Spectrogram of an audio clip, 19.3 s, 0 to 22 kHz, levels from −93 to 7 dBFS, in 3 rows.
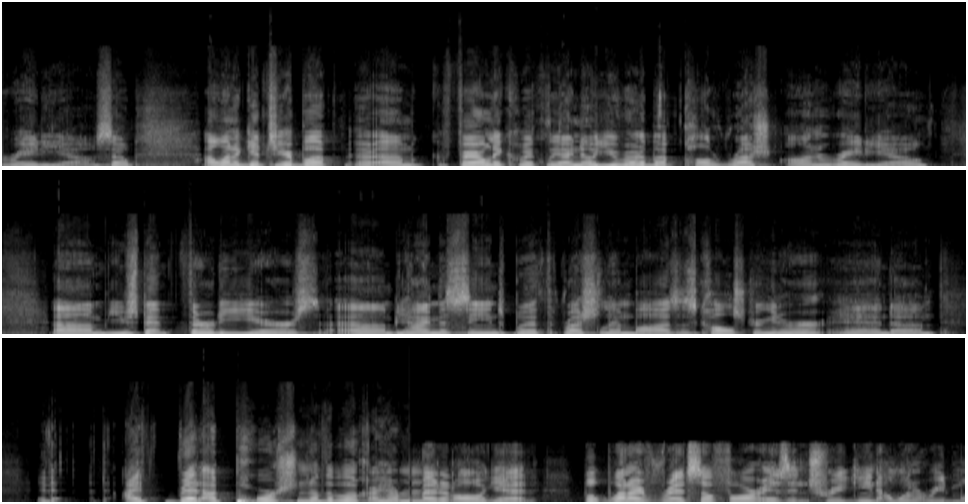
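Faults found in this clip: Input switched to a poorer device at 15.56 s, after "of the book I", through to the end. Brief 20 ms dropout, then the band stops near 7.7 kHz. New noise floor roughly 50 dB down, level steady. Likely capture device change.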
